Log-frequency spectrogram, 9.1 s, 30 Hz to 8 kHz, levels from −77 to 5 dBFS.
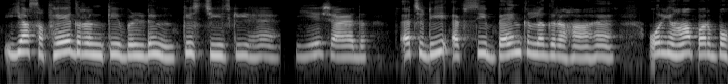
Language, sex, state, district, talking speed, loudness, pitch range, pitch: Hindi, female, Bihar, Saharsa, 130 wpm, -21 LUFS, 195-230 Hz, 210 Hz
